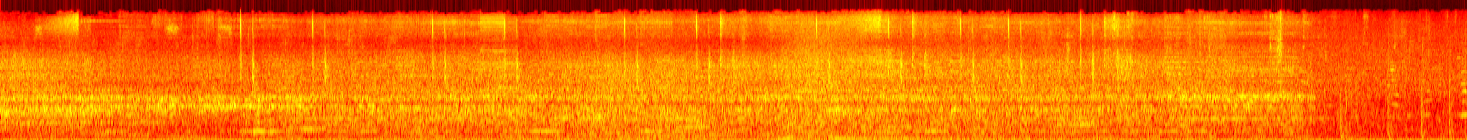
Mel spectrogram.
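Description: Tyres skid and screech on wet pavement.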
